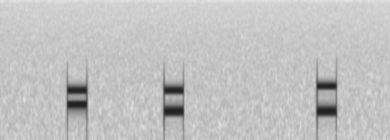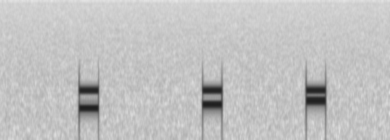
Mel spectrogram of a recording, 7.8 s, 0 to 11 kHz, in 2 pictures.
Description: DTMF, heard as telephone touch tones, dialled by hand, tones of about 190 ms. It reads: 7 1 2 4 7 *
